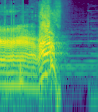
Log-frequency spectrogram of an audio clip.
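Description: A dog makes a single brief groaning whine with a wavering pitch that swells, then quickly fades out.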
